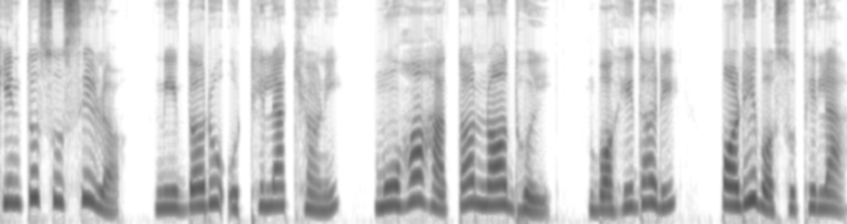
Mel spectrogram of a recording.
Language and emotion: Odia, neutral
